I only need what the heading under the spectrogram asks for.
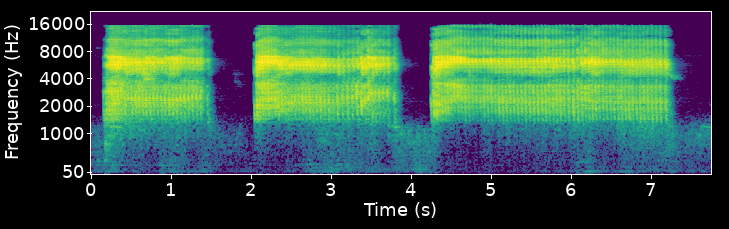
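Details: Murai air, or forktail, in 'tembakan rapat' style for masteran: three loud, grating buzzy trills of rapid pulses, about 1.5, 1.7 and 3 seconds long, separated by short silences. Nothing else is audible.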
